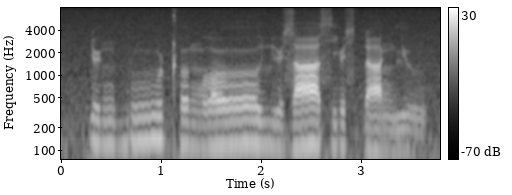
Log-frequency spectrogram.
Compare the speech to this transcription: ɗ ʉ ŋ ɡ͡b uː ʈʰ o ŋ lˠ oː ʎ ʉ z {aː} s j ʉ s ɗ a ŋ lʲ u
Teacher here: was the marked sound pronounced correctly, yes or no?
yes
